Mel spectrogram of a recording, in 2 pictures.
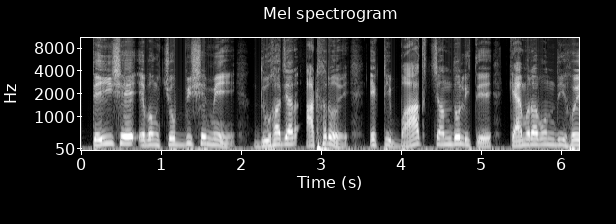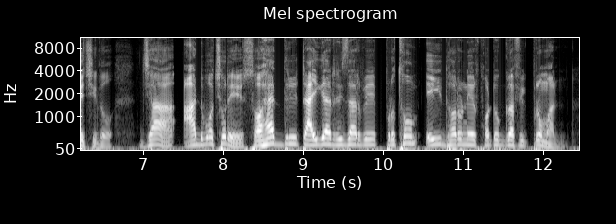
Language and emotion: Bengali, neutral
